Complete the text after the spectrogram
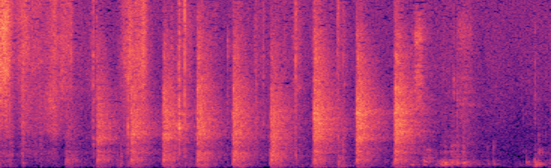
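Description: A young boy talks quickly and close by.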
